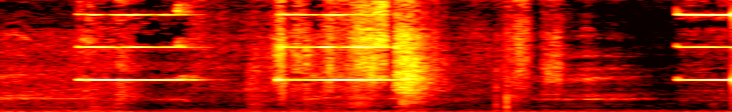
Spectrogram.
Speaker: ഈ beep sound കേൾക്കുന്നത് ഈ പാനൽ ക്ലിയർ അല്ലാത്തത് കൊണ്ടാണ്. അതിൽ ട്രബിൾ സിഗ്നൽസ് ആക്റ്റീവ് ആണ്.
